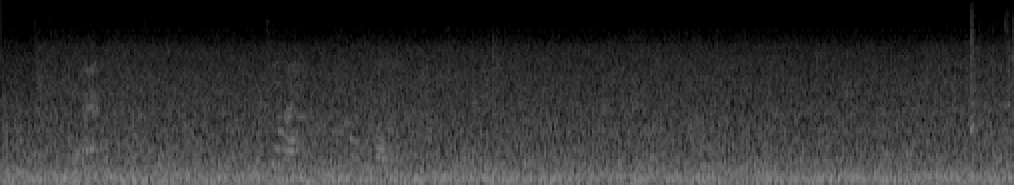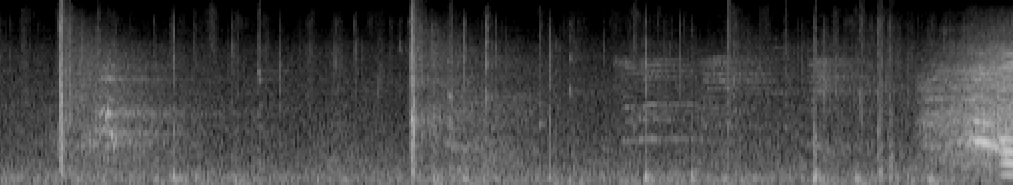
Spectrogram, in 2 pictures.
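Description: A badminton rally in an indoor arena: after a stretch of low hall murmur, sharp racket strikes on the shuttlecock come about every one to four seconds, with a brief shoe squeak on the court. Loud crowd shouts break out right at the end as the rally finishes.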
